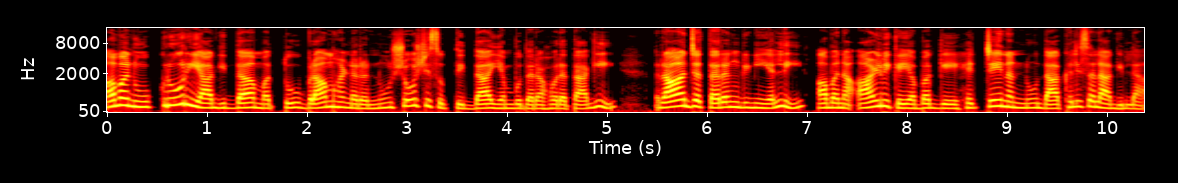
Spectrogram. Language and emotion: Kannada, neutral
